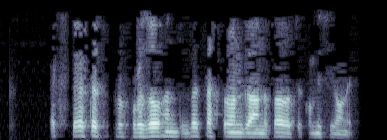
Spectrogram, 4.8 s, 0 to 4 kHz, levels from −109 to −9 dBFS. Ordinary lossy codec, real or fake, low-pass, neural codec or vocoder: MP3, 16 kbps; fake; 3.6 kHz; codec, 16 kHz, 0.9 kbps, LongCat-Audio-Codec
